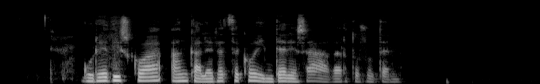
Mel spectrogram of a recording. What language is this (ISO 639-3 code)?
eus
